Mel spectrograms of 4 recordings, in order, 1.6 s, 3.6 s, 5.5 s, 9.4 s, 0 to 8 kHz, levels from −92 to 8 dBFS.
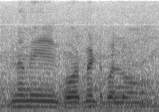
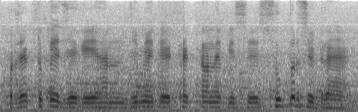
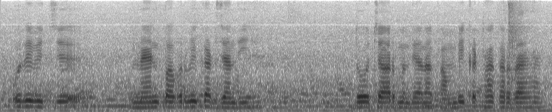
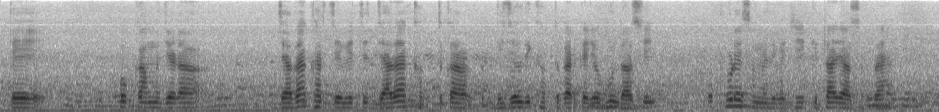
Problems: constant background noise, continuous background conversations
